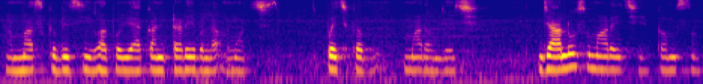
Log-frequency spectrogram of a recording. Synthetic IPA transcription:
ɦəmːəskbesiɡʱəɾpəɾiakənʈəɽebelaʔəmot͡ʃ | pəjt͡ʃʰkemaɾəld͡ʒajt͡ʃʰɛ̥ | d͡ʒalosə̃maɽəjt͡ʃʰɛkəmsə̃

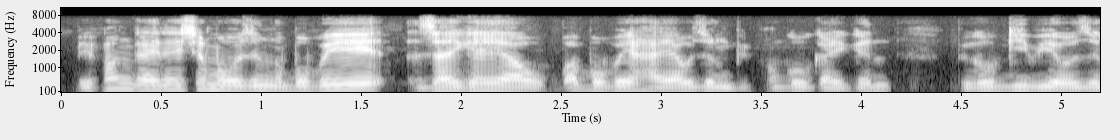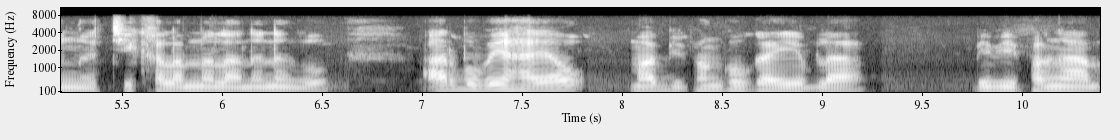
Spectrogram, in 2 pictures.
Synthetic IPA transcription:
bipʰaŋɡajnajsɯmawzɯŋɯbɔbezajɡajawbabɔbeɦajawzɯŋbipʰaŋkʰɯwɡajɡɯn | b̥ikʰawɡibiawzɯŋɯtʰikʰalamnalanɯnaŋɡɯw | aɾbɔbeɦajaw | mabipʰaŋkʰɯwɡajebla | bebipʰaŋa

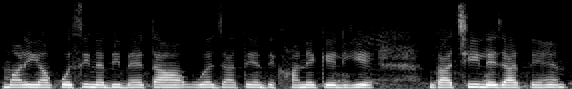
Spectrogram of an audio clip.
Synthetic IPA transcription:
ɦɐmaːɾijãːkoːsinɐbʱibɛːɦt̪ad͡ʒaːt̪eɦɛ̃d̪ɪkʰaːnekelie | ɡaːt͡ʃʰiled͡ʒaːt̪eɦɛ̃ː

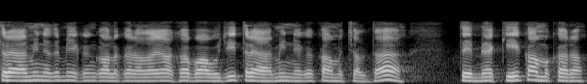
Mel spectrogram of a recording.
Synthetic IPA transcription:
t̪ɾɛːmĩːnẽːt̪eːmẽːkəŋɡəlːkəɾãːd̪aːaːkʰaːbaːbuːd͡ʒiːt̪ɾɛːmiːnẽːkaːkəmt͡ʃəld̪aːɛː | t̪eːmɛ̃ːkeːkəmkəɾãː

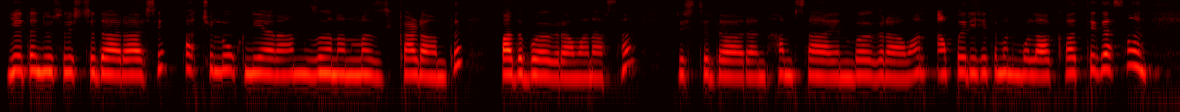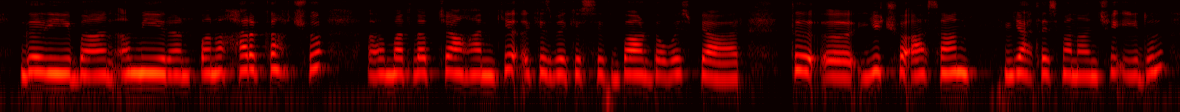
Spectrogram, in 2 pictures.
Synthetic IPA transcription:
jet̪ɐnjusɾiʃt̪id̪aːɾaːsipɐt̪̚t͡ʃʰiloːkniɐɾaːnzəːnɐnmɐzikɐɖaːnt̪ɨ | pɐd̪ɨbəːɡɾaːʋanaːsaːn | ɾiʃt̪id̪aːɾɐnhɐmsaːjɐnbəːɡɾaːʋanɐpəɾit͡ʃʰit̪imɐnmulaːkaːt̪ːiɡɐsaːnɡɐɾiːbɐnɐmiːɾɐnpɐnɐhɐɾkɐ̃ɦt͡ʃʰumɐt̪lɐb̚t͡ʃaːɦɐnkiɐkisbɐkisit̪ʰbaːɳʈoʋɐsʲpʲjaːɾt̪ɨjit͡ʃʰuʔaːsaːnjɐt̪ʰɐsʲmɐnaːnt͡ʃʰiʔiːd̪ul

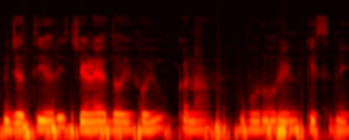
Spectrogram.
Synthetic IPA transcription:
d͡ʒət̪ijəɾit͡ʃɛɽ̃ɛd̪ɔjɦujukanabuɾuɾinkisni

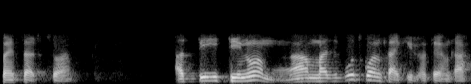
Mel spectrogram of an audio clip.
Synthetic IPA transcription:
pə̃ɦɪ̃səʈʰswa̰ | ə̰t̪it̪inomməd͡ʒbuːt̪koːnsaɪkʰilɦoːt̪eɦɐəmɾa̰

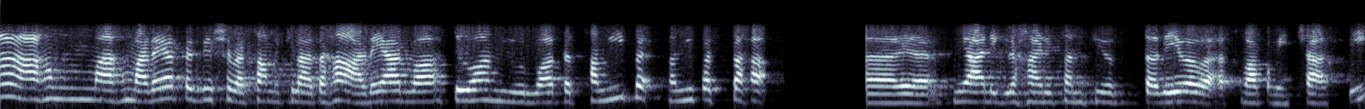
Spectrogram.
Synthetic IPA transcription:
ɦaɐɦɐmɐɦɐmɐɽɐjaːɾt̪ɐd̪eːʃɐʋɐsaːmɐkilaːɐt̪ɐɦɐɐɽɐjaːɾʋaːt̪iɾʋaːnjuːɾʋaːt̪ɐt̪sɐmiːpɐsɐmiːpɐst̪ɐɦɐ | njaːniɡɾɐɦaːɳisɐnt̪iɐt̪ɐd̪eːʋɐʋɐɐsmaːkɐmitːʃʰaːɐst̪i

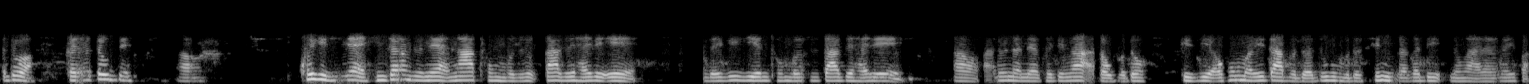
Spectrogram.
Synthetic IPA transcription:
ɐdua | kajbatawdi | kʰojɡidinehinzaŋzineŋatʰoŋbɐzutazeɦajɾee | ɐdaɡijentʰoŋbɐzutazeɦajɾe | aɐ̰dunanekʰojdiŋaɐ̰tawbɐdɔ | kiziɐɦuŋmɐɾitabɐdɔːduɡumbɐdɔsinɾaɡadinɔŋaɾaɡajba

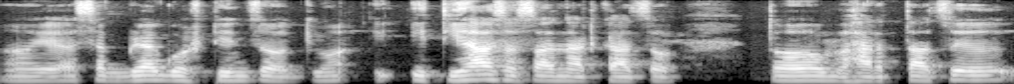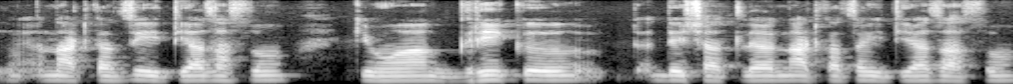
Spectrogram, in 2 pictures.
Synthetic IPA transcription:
jasəɡɭjaɡoʂʈĩnt͡səkĩw̃ʋa̰it̪iɦasəsanaʈkãt͡sət̪əbʱaɾt̪at͡sənaʈkãnt͡səit̪iɦas̬asũ | kĩw̃ʋaɡɾiːkd̪eɕat̪ljanaʈkãt͡səit̪iɦas̬asũː

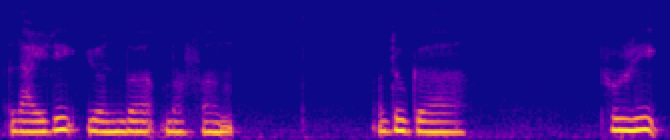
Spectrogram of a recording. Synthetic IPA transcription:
lajɾik̚jonbɐmɐpʰɐm | ɐduɡɐ | pʰuɾik̚

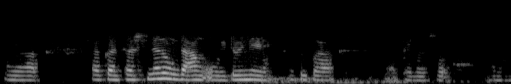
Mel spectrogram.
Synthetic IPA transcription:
ja | kɐnsʰɐɾsinɐɾoŋdaŋojdojneɐduɡɐ | kʰajnasu

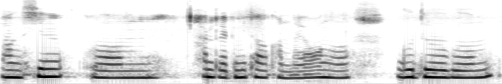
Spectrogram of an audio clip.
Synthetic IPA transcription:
baŋsin | handɾedmitʰaɾkʰanːajawaŋɯɡudɯbɯ

